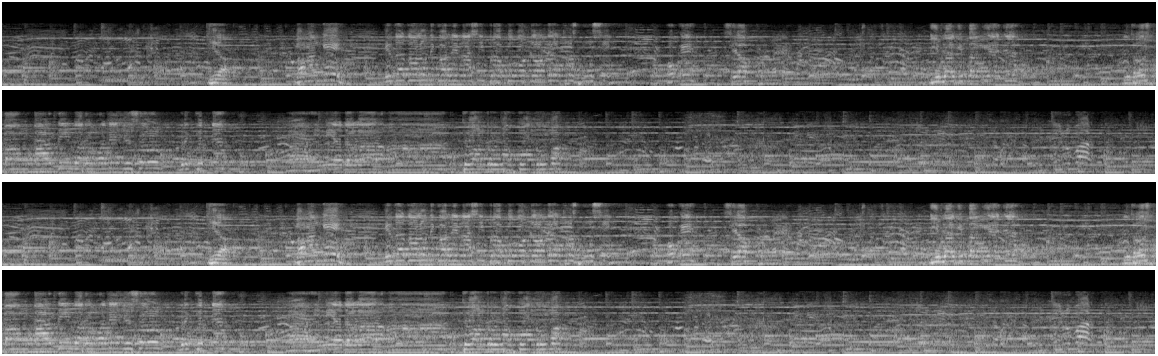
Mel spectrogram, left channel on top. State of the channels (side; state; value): left; quieter; 3.9 dB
